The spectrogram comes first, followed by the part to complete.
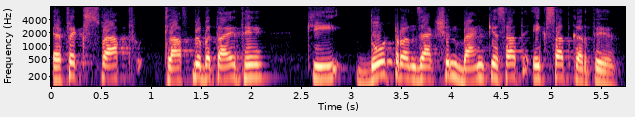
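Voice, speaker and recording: A man's voice: sits high, moderate pace. A man from India teaching an online finance class in a casual, chatty way, mixing Hindi and English and often checking in with students.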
